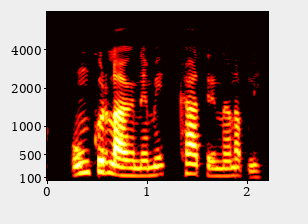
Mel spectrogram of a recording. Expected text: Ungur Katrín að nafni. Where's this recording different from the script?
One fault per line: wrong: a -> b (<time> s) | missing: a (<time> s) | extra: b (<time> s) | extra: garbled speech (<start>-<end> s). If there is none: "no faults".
extra: laganemi (0.7 s)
